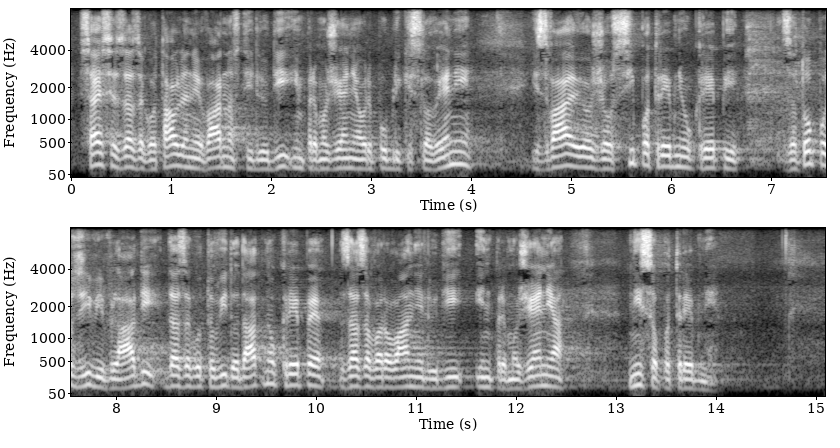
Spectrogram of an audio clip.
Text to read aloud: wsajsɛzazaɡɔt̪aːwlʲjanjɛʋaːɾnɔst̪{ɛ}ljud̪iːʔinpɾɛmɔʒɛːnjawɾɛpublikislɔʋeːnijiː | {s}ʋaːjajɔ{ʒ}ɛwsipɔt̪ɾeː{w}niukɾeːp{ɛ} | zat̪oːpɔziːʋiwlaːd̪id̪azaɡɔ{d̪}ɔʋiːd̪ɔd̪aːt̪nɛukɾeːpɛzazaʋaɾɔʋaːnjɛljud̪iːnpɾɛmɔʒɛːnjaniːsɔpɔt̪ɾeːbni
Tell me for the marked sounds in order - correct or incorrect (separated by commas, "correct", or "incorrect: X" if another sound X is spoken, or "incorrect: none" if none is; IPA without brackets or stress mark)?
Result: incorrect: i, incorrect: z, correct, incorrect: b, incorrect: i, incorrect: t̪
